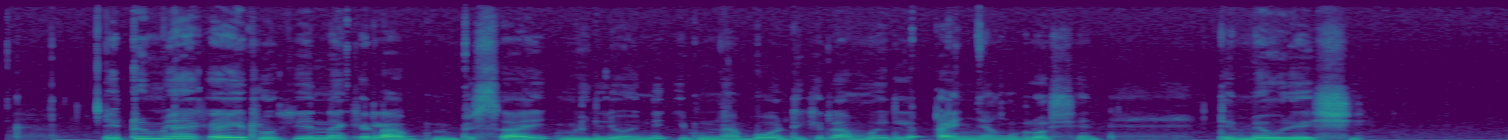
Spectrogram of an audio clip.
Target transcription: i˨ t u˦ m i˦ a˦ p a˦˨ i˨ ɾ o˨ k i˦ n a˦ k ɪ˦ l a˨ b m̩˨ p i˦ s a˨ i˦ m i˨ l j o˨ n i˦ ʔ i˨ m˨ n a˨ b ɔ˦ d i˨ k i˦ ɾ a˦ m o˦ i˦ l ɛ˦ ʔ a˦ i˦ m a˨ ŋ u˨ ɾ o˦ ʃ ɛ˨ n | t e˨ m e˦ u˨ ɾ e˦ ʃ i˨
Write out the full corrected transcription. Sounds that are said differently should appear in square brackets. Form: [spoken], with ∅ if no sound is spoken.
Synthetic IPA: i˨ t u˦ m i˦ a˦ [k] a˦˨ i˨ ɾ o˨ k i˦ n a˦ k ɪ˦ l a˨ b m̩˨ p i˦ s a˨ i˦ m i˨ l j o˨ n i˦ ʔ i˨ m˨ n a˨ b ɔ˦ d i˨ k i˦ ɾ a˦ m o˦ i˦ l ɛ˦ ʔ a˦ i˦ [ɲ] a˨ ŋ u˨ [l] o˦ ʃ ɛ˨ n | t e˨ m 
